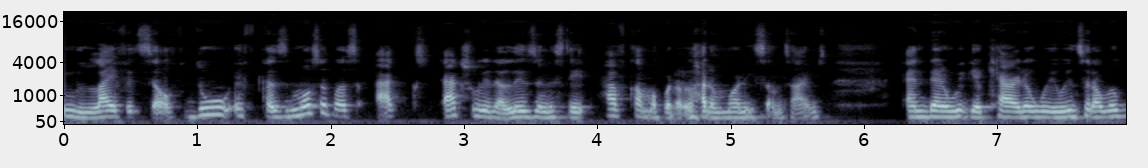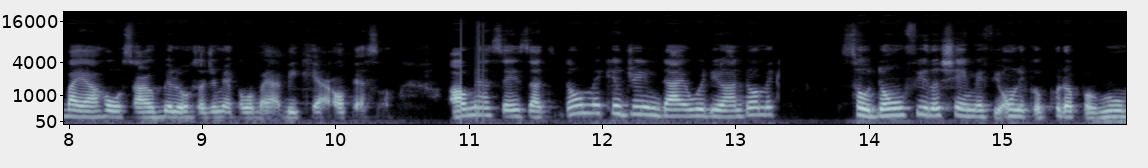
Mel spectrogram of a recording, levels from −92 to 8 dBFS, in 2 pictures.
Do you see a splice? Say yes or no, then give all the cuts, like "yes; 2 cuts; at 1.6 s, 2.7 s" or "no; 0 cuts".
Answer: yes; 2 cuts; at 10.9 s, 13.3 s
